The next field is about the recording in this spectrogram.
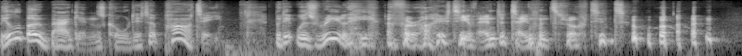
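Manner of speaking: speaking aloud while repeatedly breaking into laughter. Reading a passage aloud on camera, laughing while reading. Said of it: "You're laughing".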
